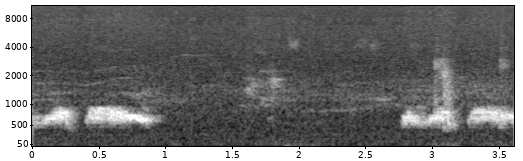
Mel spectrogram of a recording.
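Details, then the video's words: Spotted dove cooing in the early morning to provoke fighting and lure. Faint, distant two-part coos: a short note, then a longer mellow one. A second similar phrase follows after a quiet gap. "Tiếng chim cu gáy thúc đấu và chiêu bổi lúc sáng sớm"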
